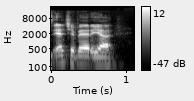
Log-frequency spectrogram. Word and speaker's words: Echevarria: It was Echevarria, and the pronunciation is confirmed, by the way. E C H E V A R R I A.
